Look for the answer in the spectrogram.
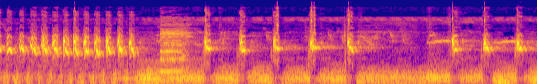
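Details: Yellow-vented bulbul calling as a lure to provoke rivals; a fast, steady series of about twelve bright notes, a brief harsh burst, then sharp single chirps at irregular intervals over background rumble.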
